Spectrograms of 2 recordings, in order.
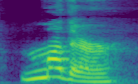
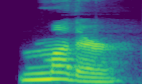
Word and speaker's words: mother: 아 하고 길지 않고요 탁 스타카토처럼 콕 찍는 그런 모음이거든요 그래서 상대적으로 짧습니다 그래서 mother mother mother 이렇게 발음하시면 되고요 아빠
